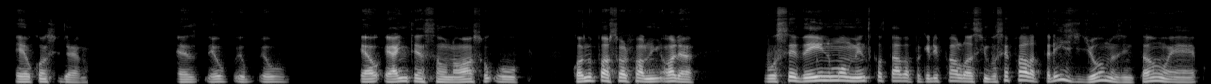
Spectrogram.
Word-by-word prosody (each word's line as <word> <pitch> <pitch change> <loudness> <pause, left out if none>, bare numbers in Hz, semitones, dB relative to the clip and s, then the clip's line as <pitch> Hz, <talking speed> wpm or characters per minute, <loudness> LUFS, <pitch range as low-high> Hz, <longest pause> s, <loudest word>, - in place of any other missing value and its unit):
Eu 125 -1 +1
considero. 120 -6 -5 0.9
É, 115 0 -3
eu 125 0 -3
eu 120 -1 -6 1.1
eu, 130 +1 +3
é 125 - +3
a 125 - +8
intenção 140 -5 0
nossa 120 +5 0
o, 120 -5 -4 0.5
quando 140 +5 +3
o 175 - -1
pastor 160 -2 +3
fala 145 -4 +3
assim: 140 +1 0
"Olha, 135 -6 +2 0.7
você 140 +6 +2
veio 165 +5 +6
no - - +3
momento 165 -3 +3
que - - -11
eu 175 - -1
estava", 160 -1 0
porque 140 0 -6
ele 145 +1 -3
falou 150 -3 -1
assim: 135 +2 -2
"Você 130 +9 -4
fala 185 -4 +3
3 190 - -2
idiomas 135 - -1
então 135 +8 -1
é 110 -1 -5
140 Hz, 170 wpm, -23 LUFS, 120-160 Hz, 1.1 s, a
